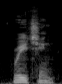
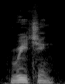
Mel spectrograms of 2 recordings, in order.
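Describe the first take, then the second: No difference in how they are said.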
